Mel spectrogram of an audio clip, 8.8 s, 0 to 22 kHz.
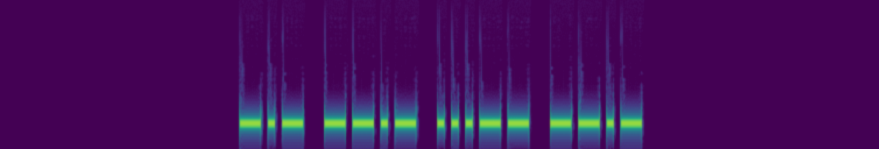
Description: Morse code, heard as a keyed tone, about 17 wpm, 700 Hz. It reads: KQ3Q
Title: USA Call Signs - 4 Characters - Repeated 3x - 17wpm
